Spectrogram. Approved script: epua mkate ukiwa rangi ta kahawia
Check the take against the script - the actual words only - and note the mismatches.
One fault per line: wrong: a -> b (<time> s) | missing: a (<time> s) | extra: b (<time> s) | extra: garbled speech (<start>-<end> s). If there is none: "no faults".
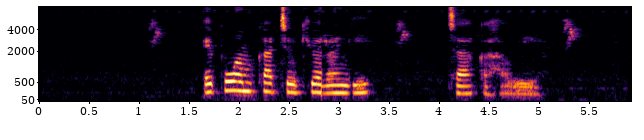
no faults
